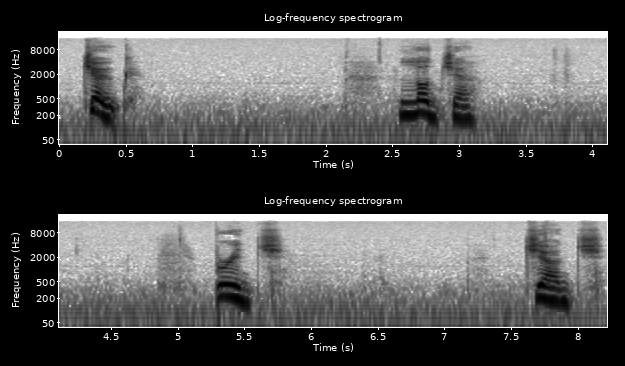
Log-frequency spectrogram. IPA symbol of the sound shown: dʒ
